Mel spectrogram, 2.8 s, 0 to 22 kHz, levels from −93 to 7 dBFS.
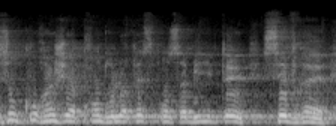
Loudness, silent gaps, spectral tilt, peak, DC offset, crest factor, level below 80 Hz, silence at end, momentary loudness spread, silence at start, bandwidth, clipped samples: -23 LUFS; none; -7 dB/octave; -10 dBFS; under 0.1%; 14 dB; -62 dBFS; 0 s; 3 LU; 0 s; 11.5 kHz; under 0.1%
